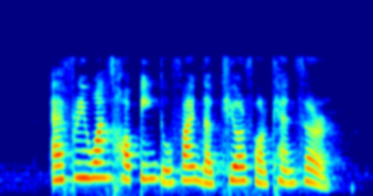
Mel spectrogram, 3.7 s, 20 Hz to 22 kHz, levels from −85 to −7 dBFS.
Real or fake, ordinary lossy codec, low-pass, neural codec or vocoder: fake; none; none; codec, 16 kHz, 2 kbps, X-Codec, HuBERT features, trained on LibriSpeech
